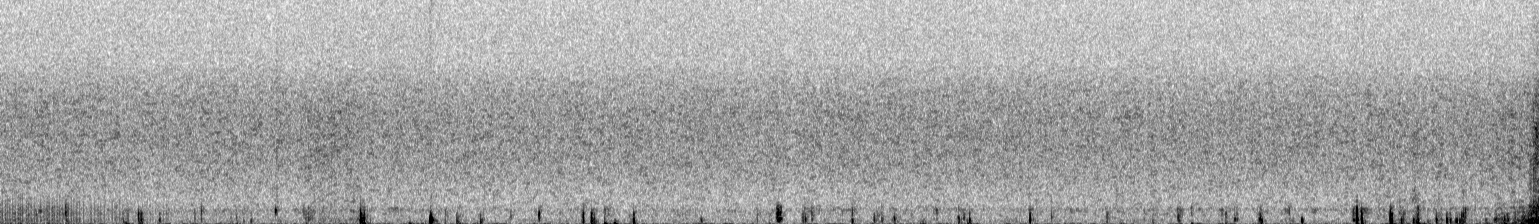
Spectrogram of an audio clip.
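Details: Soft, frequent clicks and gurgles over a low rumbling hum; ordinary stomach and bowel sounds, with heartbeat also described.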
